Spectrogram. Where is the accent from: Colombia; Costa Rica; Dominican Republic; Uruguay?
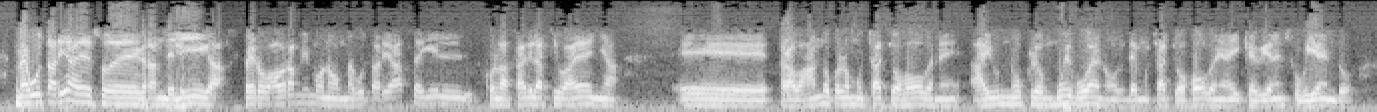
Dominican Republic; Haina, San Cristóbal; yo soy de Jaina, pero ya mi corazón es de Santiago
